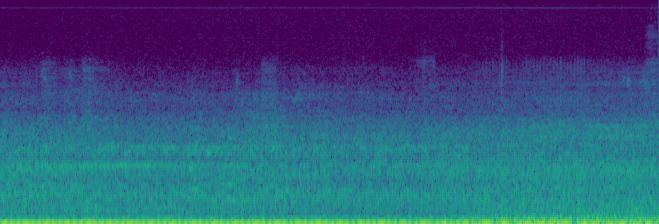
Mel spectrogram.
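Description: CSX freight locomotives roll slowly through the east leg of a railway wye with a conductor riding the rear unit, giving a steady, heavy low rumble and drone throughout, close by and unbroken, with no talk.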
